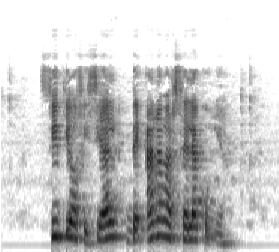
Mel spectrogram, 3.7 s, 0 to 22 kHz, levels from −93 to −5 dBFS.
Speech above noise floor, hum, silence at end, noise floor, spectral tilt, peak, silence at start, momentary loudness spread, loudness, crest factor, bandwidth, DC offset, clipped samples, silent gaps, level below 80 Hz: 38 dB; none; 0.65 s; -57 dBFS; -3.5 dB/octave; -2 dBFS; 0.55 s; 11 LU; -18 LUFS; 18 dB; 9.2 kHz; under 0.1%; under 0.1%; none; -72 dBFS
